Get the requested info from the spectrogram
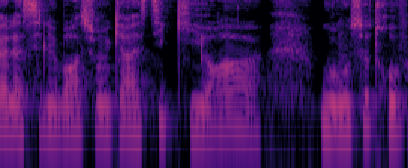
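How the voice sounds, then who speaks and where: A woman's medium-pitched voice, dark and mellow in tone, monotone and flat, on a very clean recording with a silent background. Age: 40s. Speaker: school chaperone. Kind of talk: casual chat.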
